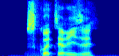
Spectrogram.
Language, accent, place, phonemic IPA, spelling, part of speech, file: French, France, Lyon, /skwa.te.ʁi.ze/, squattériser, verb, LL-Q150 (fra)-squattériser.wav
- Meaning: to squat, to illegally occupy a place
